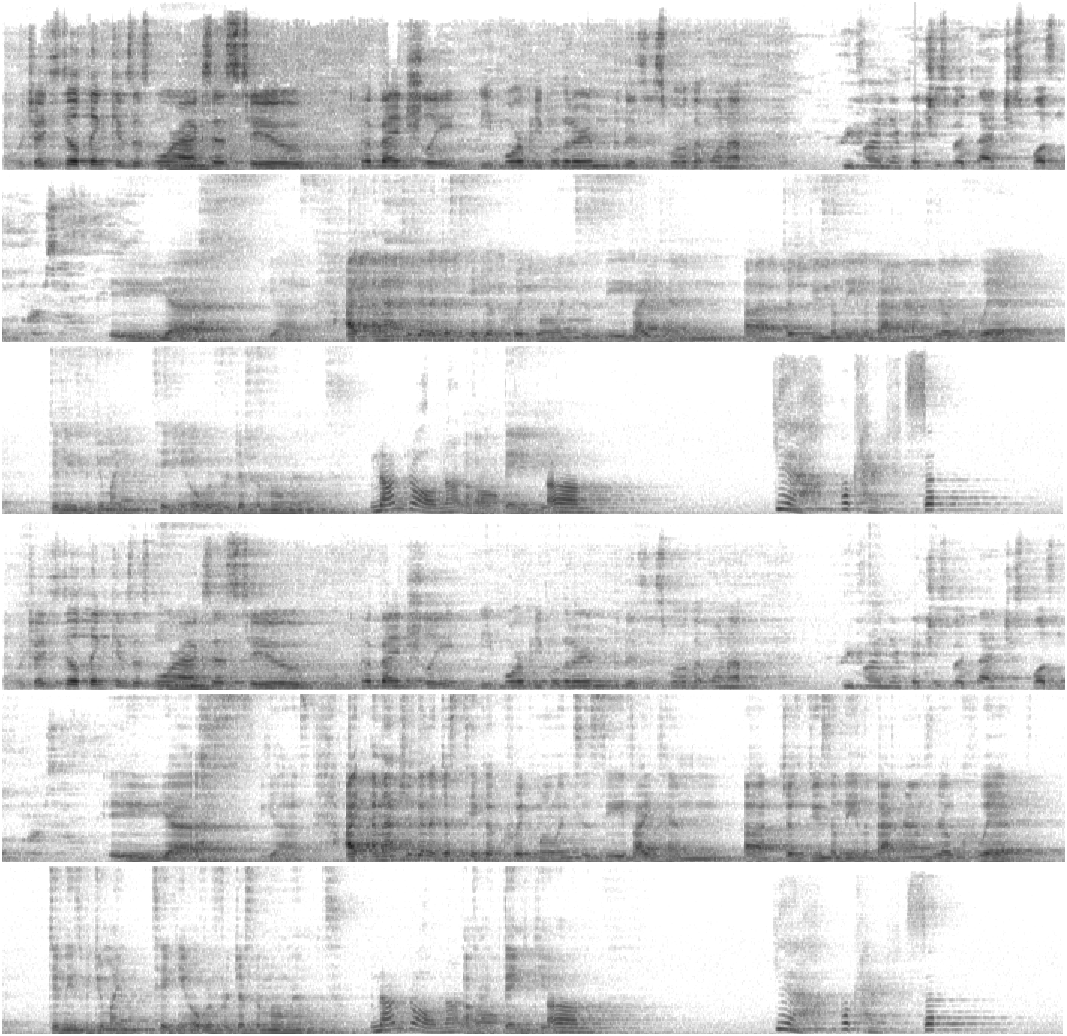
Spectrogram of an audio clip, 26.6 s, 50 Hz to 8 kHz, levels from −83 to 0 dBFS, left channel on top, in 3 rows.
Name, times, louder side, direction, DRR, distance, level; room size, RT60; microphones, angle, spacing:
voice 1, 0.0-6.6 7.0-9.5, left 4 dB, 65° left, 0.9 m, -28 dB
voice 2, 1.3-1.7 8.7-8.9 9.7-17.3 18.1-20.5 21.6-22.3, right 1 dB, 55° right, 4.0 m, -31 dB
voice 3, 20.8-21.9 22.2-22.7 24.1-25.5, left 3 dB, 45° left, 1.5 m, -31 dB
28.0 x 22.5 x 8.2 m
head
